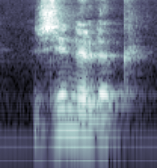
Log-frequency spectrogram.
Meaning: sensual
- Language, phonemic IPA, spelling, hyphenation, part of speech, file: Dutch, /ˈzɪ.nə.lək/, zinnelijk, zin‧ne‧lijk, adjective, Nl-zinnelijk.ogg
